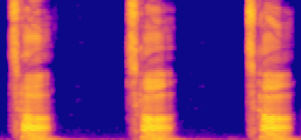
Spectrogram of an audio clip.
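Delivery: छा with a sharp puff of air, repeated; aspirated chh demo. Shown as a demonstration. Teacher repeating छा for students to copy. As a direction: breathe out hard on छा. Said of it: "कैसे उच्चारण हो रहा है?".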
